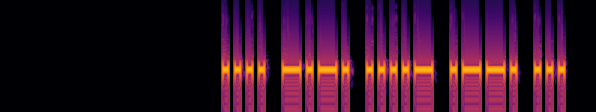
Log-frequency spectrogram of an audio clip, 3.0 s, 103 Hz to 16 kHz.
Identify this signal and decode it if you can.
Morse code, heard as a keyed tone, about 40 wpm, 700 Hz. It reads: HC4PS
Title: DXCC-100 Call Signs - 5 Characters - Repeated 3x - 40wpm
